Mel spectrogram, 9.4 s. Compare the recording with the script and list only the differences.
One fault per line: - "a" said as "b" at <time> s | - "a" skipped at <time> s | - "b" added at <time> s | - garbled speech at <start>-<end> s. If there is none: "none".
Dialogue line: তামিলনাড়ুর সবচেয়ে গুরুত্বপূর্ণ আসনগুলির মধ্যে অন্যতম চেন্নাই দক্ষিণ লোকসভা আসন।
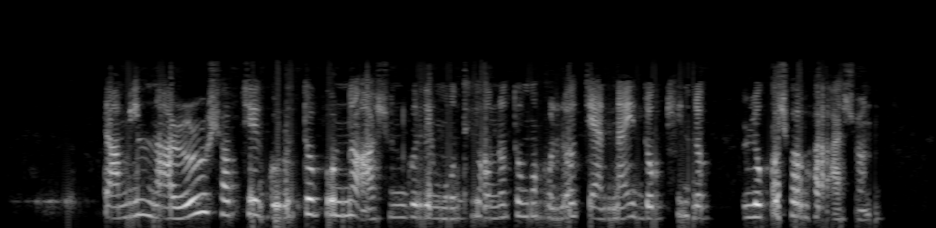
- "হল" added at 5.5 s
